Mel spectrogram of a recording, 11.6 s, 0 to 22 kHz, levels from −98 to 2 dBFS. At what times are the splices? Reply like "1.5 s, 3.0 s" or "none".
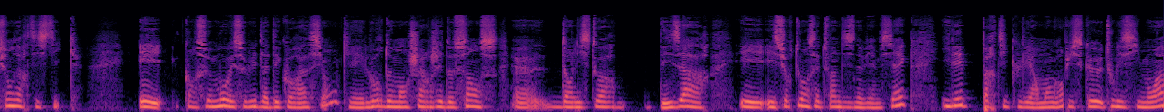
5.1 s, 10.6 s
